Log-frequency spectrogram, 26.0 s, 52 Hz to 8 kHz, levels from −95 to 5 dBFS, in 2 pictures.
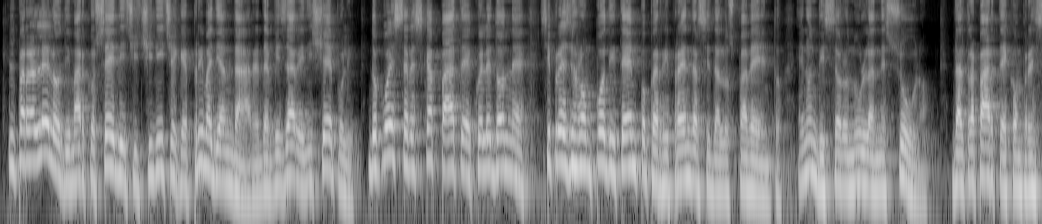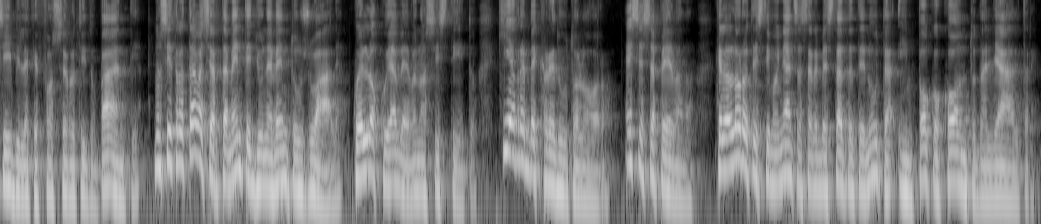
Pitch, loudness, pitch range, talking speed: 130 Hz, -22 LUFS, 110-175 Hz, 170 wpm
